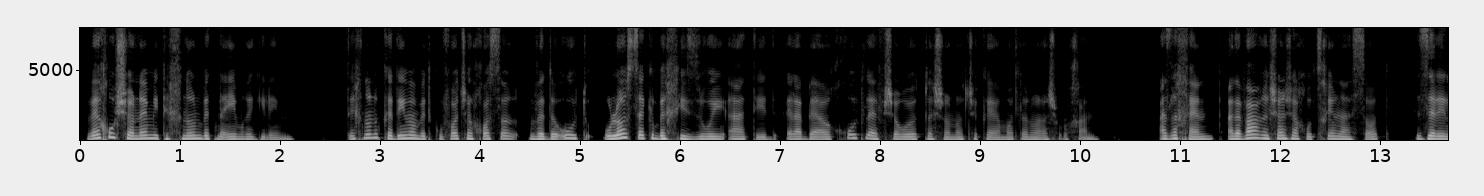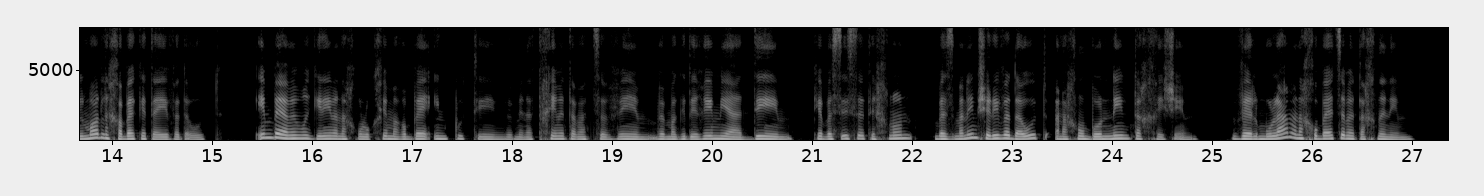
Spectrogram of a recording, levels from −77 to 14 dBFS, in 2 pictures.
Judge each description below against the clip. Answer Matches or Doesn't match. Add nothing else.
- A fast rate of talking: Doesn't match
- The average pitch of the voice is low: Doesn't match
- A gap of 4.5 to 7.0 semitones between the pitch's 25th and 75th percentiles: Doesn't match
